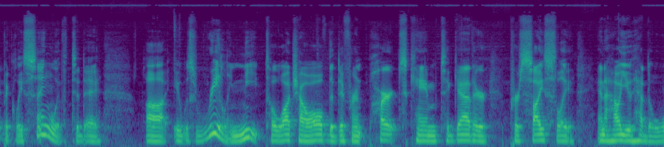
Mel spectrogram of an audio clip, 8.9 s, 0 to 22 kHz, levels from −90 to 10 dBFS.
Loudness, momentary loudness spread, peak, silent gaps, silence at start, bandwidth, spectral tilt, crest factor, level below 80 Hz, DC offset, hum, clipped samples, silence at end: -22 LUFS; 9 LU; -4 dBFS; none; 0 s; over 20 kHz; -5.5 dB/octave; 18 dB; -54 dBFS; under 0.1%; none; under 0.1%; 0 s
